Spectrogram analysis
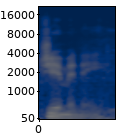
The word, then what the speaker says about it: Gemini: Like there is a character whose name is Gemini, but they pronounce it Jiminy, like Jiminy Cricket, right?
